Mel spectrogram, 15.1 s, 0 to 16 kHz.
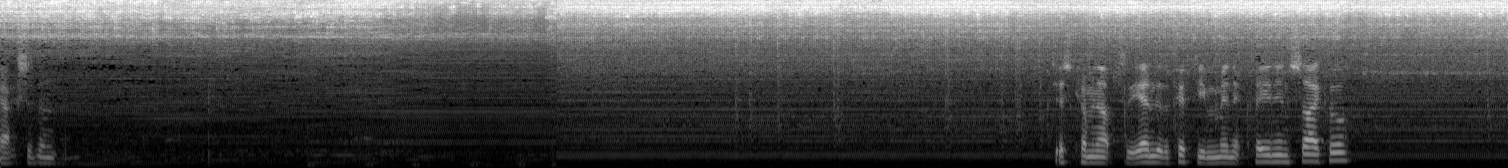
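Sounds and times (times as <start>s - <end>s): even hum: 0.0s - 14.2s
ultrasonic cleaning tank hissing: 0.0s - 15.0s.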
